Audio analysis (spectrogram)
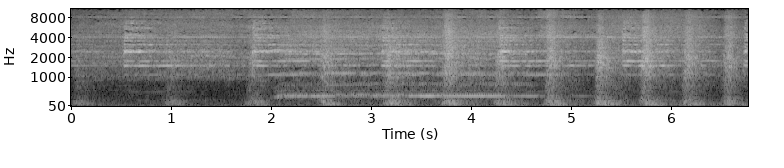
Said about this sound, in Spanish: Locomotoras de vapor, diésel y eléctricas.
